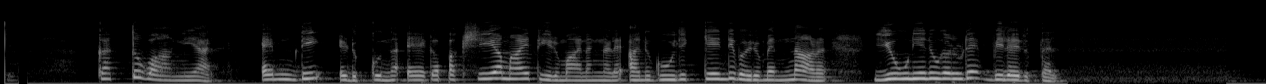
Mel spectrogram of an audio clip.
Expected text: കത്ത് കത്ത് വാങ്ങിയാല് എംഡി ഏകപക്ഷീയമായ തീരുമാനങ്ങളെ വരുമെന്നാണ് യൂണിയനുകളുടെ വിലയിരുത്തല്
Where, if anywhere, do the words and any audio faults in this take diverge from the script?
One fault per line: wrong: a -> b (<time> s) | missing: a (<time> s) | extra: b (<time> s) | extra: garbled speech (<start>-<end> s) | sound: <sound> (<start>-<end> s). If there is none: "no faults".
missing: കത്ത് (1.4 s)
extra: എടുക്കുന്ന (3.4 s)
extra: അനുകൂലിക്കേണ്ടി (6.3 s)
